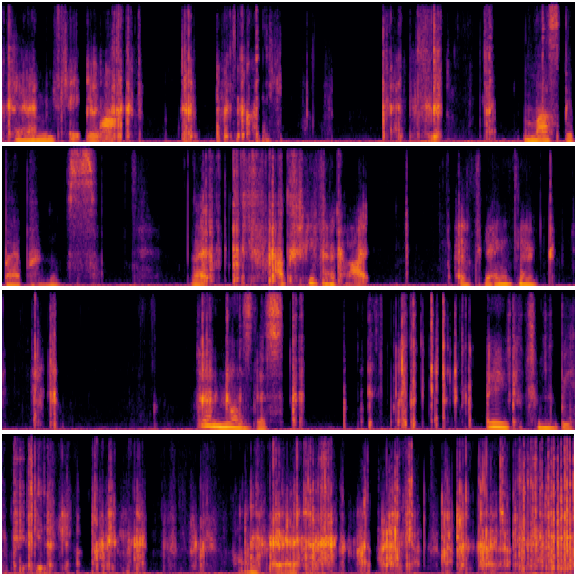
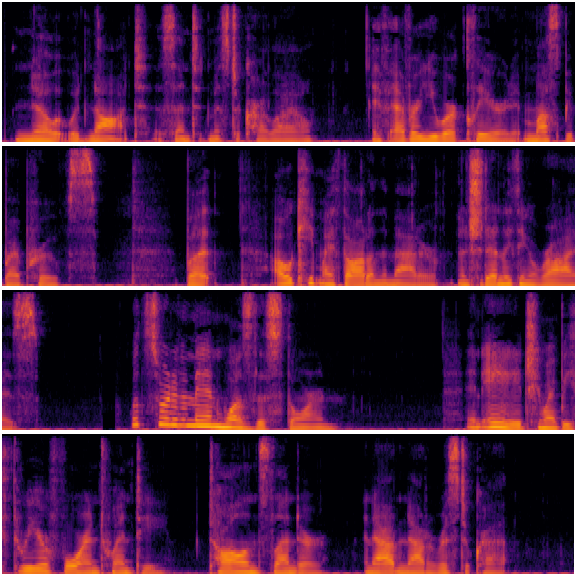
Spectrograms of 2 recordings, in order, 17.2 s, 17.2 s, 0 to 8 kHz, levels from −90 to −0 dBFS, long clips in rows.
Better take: second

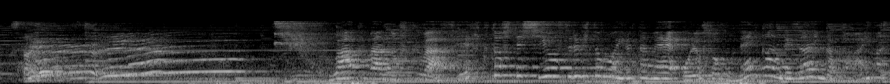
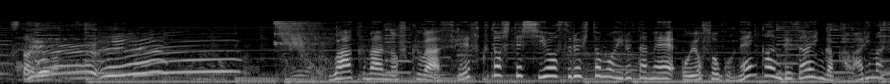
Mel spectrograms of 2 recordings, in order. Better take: second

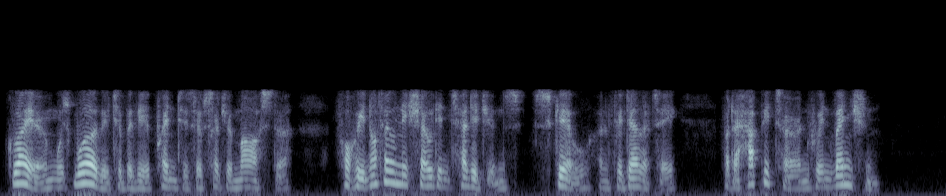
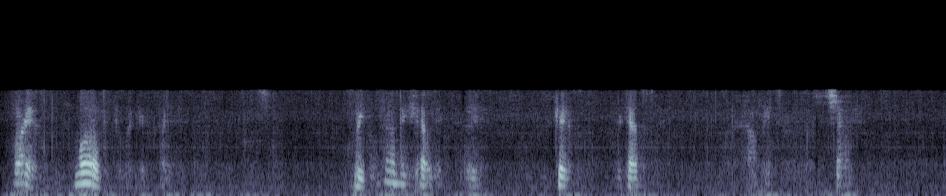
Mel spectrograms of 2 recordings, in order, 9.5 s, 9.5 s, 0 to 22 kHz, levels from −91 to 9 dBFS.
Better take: first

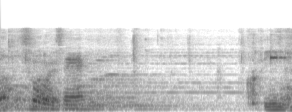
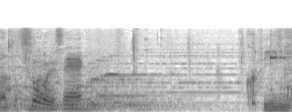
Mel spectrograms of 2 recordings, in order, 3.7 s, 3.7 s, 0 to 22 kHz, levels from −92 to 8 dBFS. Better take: second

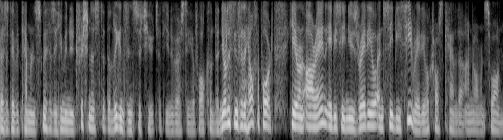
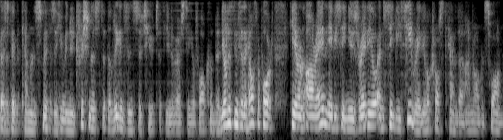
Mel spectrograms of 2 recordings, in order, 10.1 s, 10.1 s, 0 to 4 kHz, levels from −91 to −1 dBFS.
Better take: first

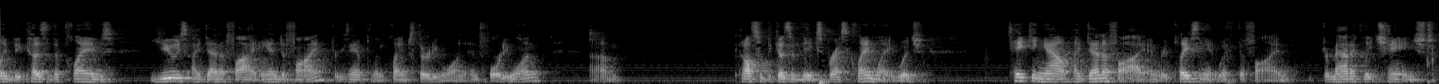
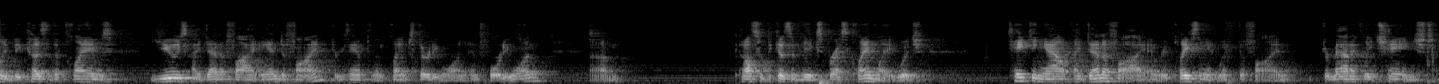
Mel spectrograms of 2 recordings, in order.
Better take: first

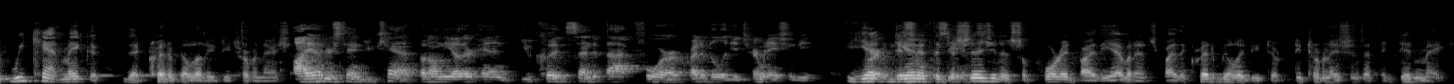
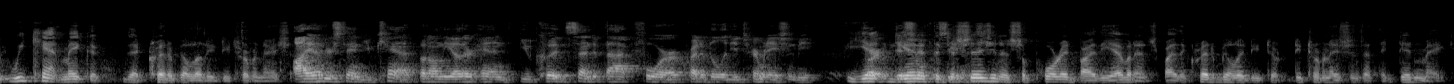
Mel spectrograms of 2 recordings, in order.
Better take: second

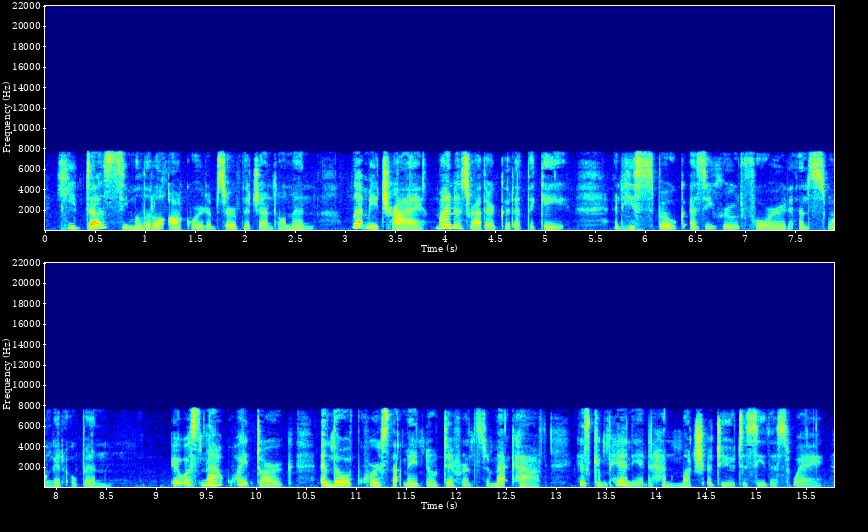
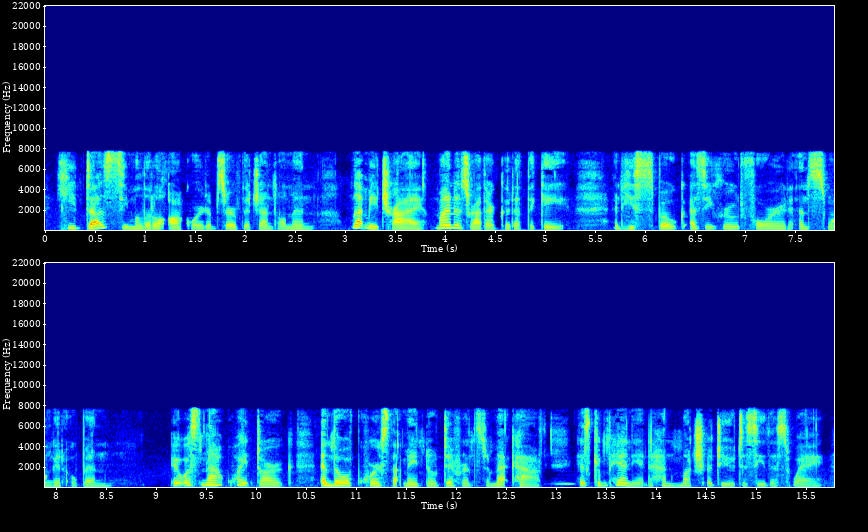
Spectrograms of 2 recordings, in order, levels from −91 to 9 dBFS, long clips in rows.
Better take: first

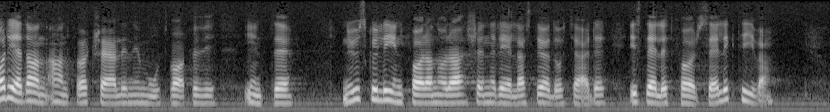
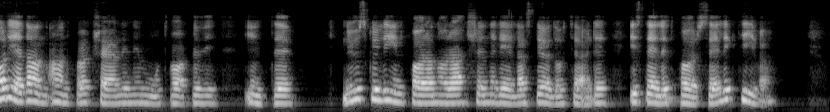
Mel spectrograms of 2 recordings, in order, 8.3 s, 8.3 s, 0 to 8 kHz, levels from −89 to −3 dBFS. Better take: first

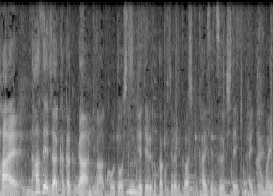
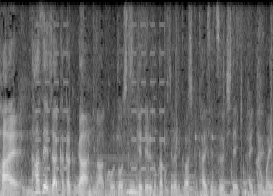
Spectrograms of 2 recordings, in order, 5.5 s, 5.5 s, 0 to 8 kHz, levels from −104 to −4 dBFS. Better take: first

